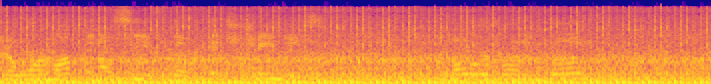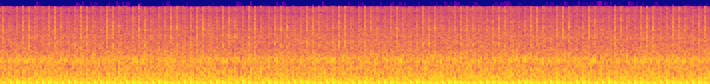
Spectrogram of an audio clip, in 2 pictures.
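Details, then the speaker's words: Troy-Bilt Briggs & Stratton rear-wheel-drive mower after ultrasonic carb clean, warmed up with smoke mostly cleared; steady even single-cylinder putter, no misses, surging or knocks; running healthy. "Seems to be running pretty good though."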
